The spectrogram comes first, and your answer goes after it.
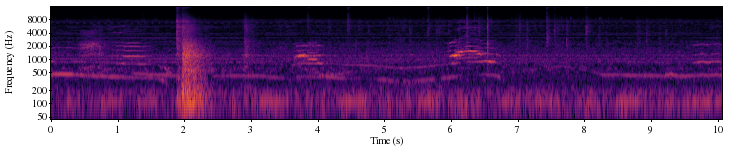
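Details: A fighting tabby cat gives several short, wavering meow-like cries spaced a couple of seconds apart, with a loud thump near the start, over a constant low hum and faint tonal background.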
